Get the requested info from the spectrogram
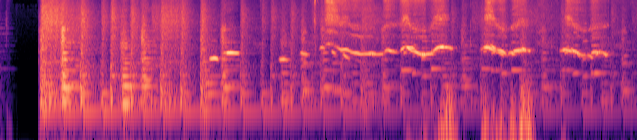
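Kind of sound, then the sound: human body sound, person whistling a tune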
